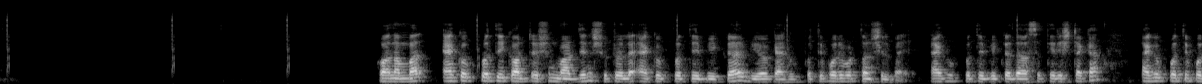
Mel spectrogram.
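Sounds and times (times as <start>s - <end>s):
computer mouse click: 0.0s - 0.3s
man speaking: 3.8s - 12.0s.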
